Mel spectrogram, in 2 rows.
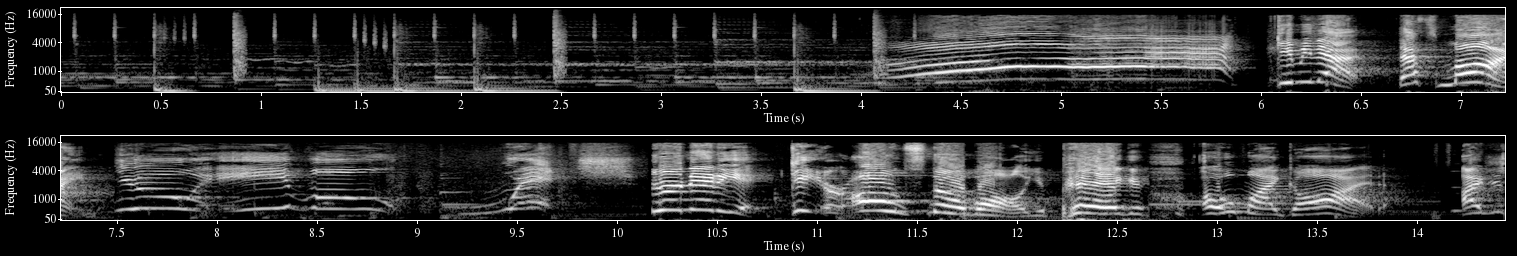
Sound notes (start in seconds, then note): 0.0 mellow hip hop music; 4.1 screaming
